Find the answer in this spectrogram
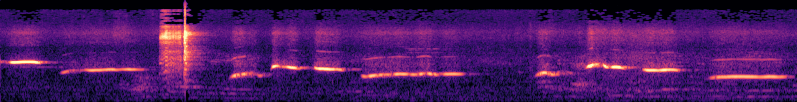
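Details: Pet parrot indoors, said to wolf whistle and whistle the marching song from Bridge on the River Kwai, gives a run of clear pure whistled notes, some rising, most level and falling in pitch, with short pauses between phrases.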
